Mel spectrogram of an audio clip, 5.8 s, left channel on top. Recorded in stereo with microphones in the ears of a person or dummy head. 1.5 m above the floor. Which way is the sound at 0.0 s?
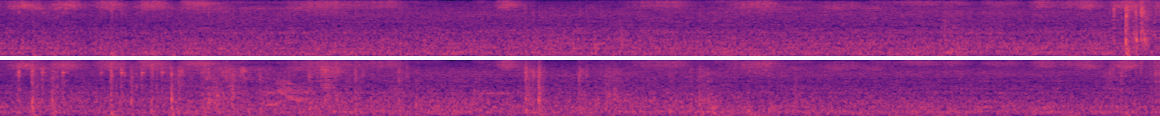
Centre (ahead or behind).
